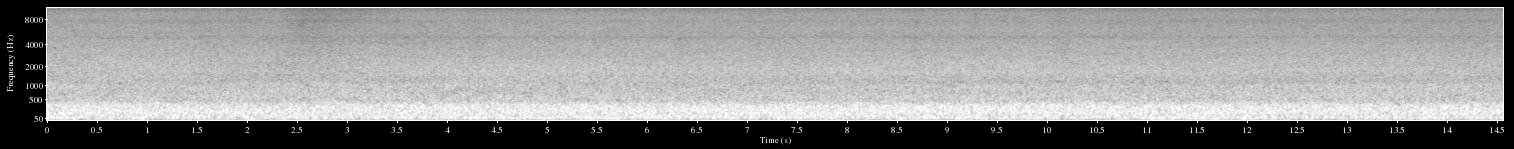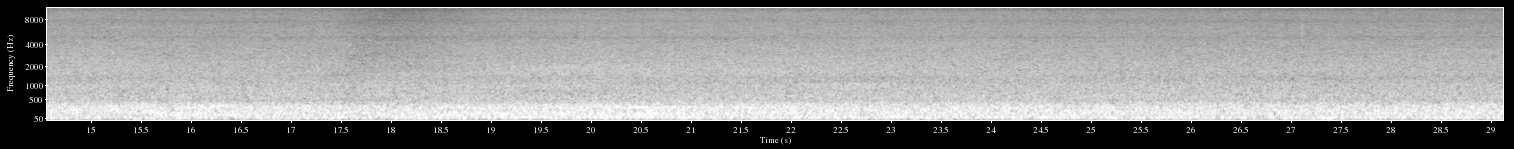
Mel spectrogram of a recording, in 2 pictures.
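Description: Water pouring over a low dam spillway and rushing through the rapids below: a steady, deep rush with no breaks.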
